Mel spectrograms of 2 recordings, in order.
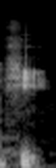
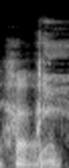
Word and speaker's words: He: name is called Steven her. Her yeah her. Yeah that would like if you are pronouncing in Chinese h is supposed to be sounds like her instead of he.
